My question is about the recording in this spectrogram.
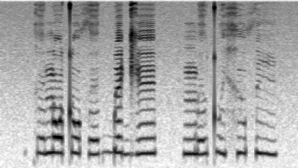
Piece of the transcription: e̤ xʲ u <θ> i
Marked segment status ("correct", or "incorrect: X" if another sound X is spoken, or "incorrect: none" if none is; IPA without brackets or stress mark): correct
